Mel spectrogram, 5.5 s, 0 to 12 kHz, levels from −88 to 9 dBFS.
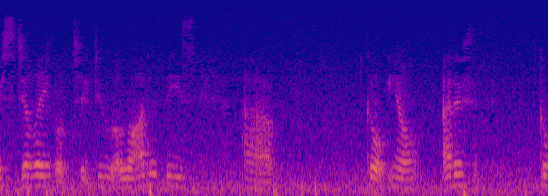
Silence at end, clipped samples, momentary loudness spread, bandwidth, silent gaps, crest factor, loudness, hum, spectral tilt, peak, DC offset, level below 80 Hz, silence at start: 0 s; under 0.1%; 13 LU; 10 kHz; none; 18 dB; -38 LUFS; none; -7 dB/octave; -20 dBFS; under 0.1%; -50 dBFS; 0 s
